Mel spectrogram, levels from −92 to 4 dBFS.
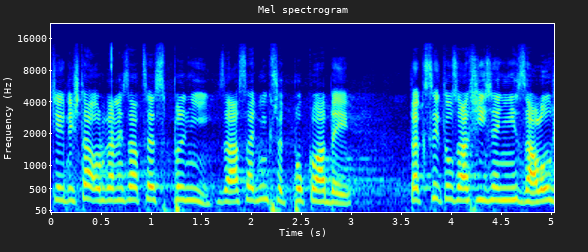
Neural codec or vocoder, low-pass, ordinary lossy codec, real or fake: codec, 44.1 kHz, 7.8 kbps, Pupu-Codec; 14.4 kHz; AAC, 96 kbps; fake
